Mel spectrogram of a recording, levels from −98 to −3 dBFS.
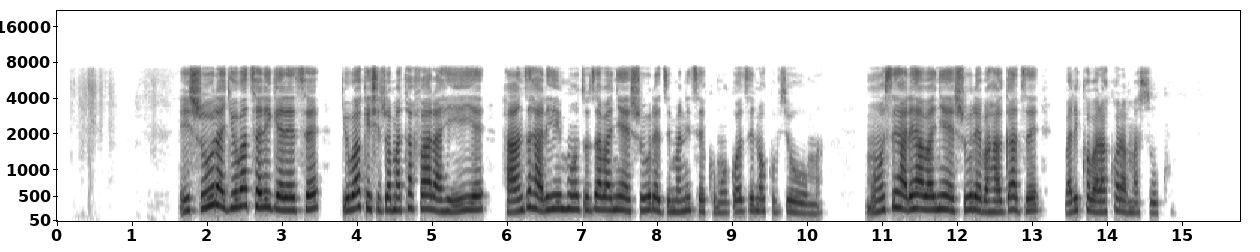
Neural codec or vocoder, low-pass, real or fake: none; 7.2 kHz; real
